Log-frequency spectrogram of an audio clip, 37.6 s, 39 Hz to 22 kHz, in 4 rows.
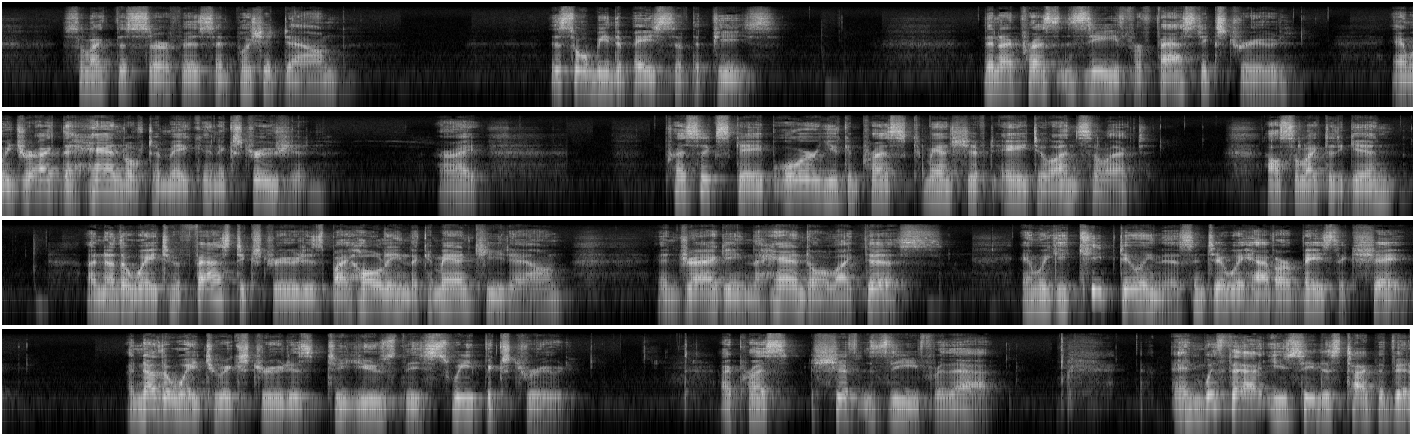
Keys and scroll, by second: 2.1 d, 8.9 z, 15.4 shift+super+a, 34.6 shift+z.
